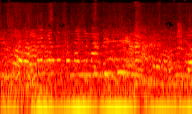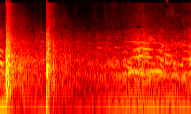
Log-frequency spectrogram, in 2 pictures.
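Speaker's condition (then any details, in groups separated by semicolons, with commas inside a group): No condition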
